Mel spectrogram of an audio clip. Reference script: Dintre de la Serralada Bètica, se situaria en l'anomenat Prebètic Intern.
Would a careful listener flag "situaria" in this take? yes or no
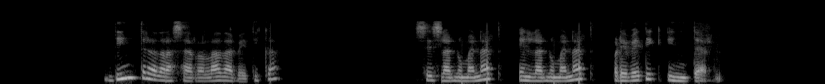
yes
